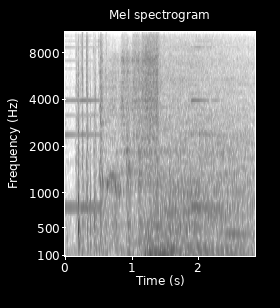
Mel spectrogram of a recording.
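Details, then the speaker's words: Saturn car that sat in a barn for about a year, restarted after the battery was reconnected and being run to warm up: a few quick cranking beats, then it catches cleanly and settles into a smooth idle. It is a healthy start. "And like I said, I just wanted her to get some temperature in her and then she'll be fine. She'll be good to go."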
